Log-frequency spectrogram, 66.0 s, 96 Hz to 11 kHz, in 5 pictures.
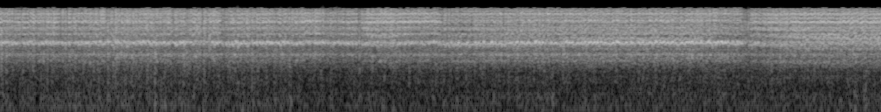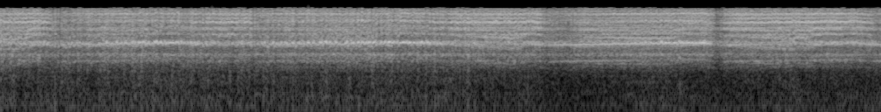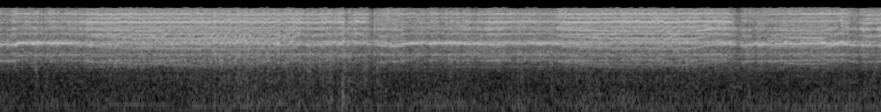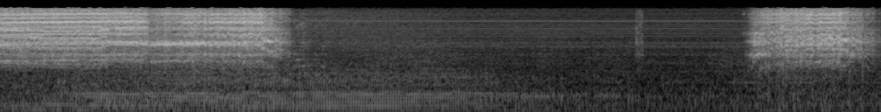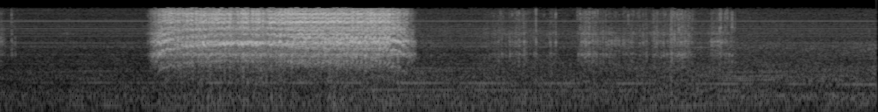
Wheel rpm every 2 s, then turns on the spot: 240, 240, 230, 220, 210, 220, 210, 220, 220, 220, 220, 220, 220, 230, 210, 220, 230, 220, 210, 210, 220, 160, 0, 0, 0, 100, 40, 70, 220, 90, 20, 20, 0.
58-64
